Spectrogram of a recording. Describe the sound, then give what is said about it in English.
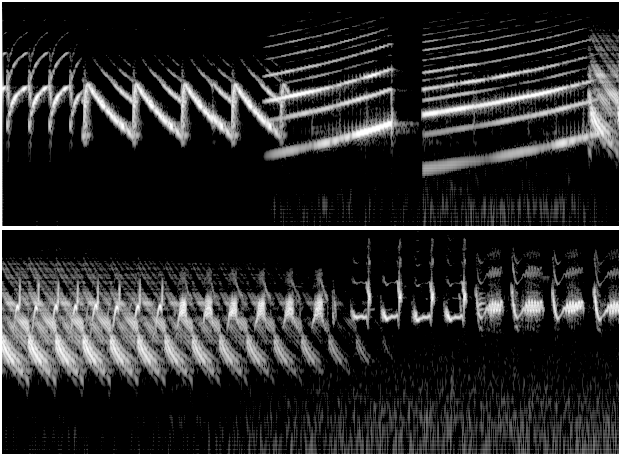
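A mockingbird mimics a car alarm, cycling loudly through wavering up-down warbles, repeated rising whoops, a rapid chattering trill, and finally a string of sharp beeps, with no one talking. “The particular mockingbirds that we have at times will sound like car alarms with the rising and falling tones and the beep beep.”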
